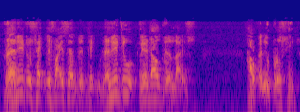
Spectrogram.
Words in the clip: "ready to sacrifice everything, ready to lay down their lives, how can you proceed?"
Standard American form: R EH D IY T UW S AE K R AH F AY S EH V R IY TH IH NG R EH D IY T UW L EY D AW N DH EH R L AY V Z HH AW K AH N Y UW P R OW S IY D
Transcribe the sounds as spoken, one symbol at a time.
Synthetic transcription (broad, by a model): R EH D IY T UW S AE K R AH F AY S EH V R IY T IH NG R EH D IY T UW L EY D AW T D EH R L AY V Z HH AW K AH N Y UW P R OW S IY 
